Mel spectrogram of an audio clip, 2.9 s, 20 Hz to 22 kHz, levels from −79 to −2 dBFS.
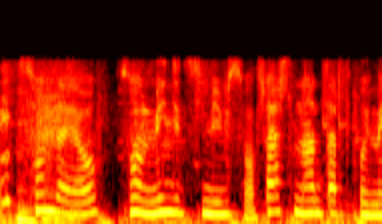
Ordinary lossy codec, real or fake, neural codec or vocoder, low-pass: none; real; none; 7.2 kHz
